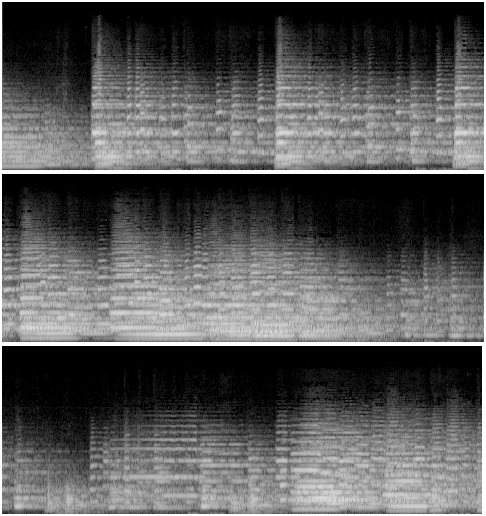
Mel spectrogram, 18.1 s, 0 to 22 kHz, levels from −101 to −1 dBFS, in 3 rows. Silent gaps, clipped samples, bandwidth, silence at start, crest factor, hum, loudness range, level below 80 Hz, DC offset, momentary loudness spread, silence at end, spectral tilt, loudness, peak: none; under 0.1%; 8.8 kHz; 0 s; 18 dB; none; 12 LU; -56 dBFS; under 0.1%; 15 LU; 0 s; -7 dB/octave; -22 LUFS; -6 dBFS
